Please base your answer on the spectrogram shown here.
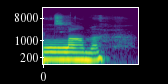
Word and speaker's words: Llama: llama thing adapt it you have to pronounce both else that's incorrect llama now this story uh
